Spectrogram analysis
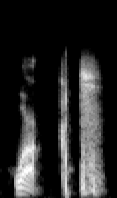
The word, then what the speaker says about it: walked: Lo mismo que con talk, como termina con el sonido k, su pasado se pronuncia t. Walked, walked. Take, regular o irregular.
